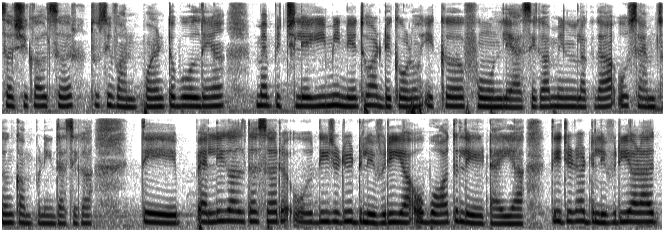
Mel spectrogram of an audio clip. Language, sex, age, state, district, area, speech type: Punjabi, female, 18-30, Punjab, Shaheed Bhagat Singh Nagar, rural, spontaneous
